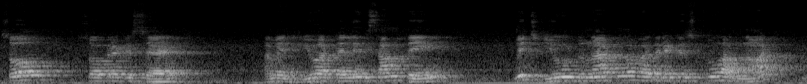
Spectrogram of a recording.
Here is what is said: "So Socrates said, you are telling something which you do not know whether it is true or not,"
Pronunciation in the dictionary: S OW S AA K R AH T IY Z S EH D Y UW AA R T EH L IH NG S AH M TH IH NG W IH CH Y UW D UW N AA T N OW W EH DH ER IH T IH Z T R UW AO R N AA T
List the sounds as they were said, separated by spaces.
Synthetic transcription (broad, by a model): S OW S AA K R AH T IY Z S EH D Y UW AA R T EH L IH NG S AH M T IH NG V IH CH Y UW D UW N AA T N OW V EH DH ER IH T IH Z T UW AO R N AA T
